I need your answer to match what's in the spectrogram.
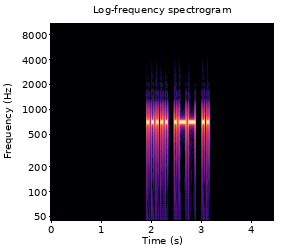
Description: Morse code, heard as a keyed tone, about 29 wpm, 700 Hz. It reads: 5WI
